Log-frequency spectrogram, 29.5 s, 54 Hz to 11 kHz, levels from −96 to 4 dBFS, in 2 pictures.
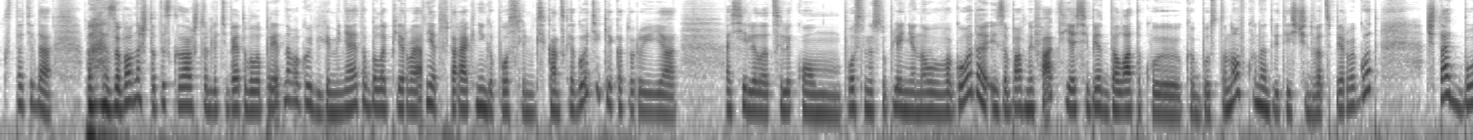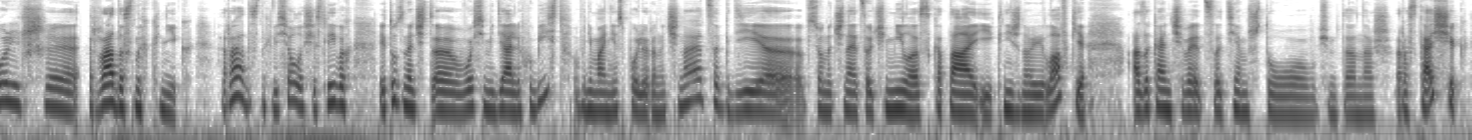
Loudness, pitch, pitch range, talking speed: -27 LUFS, 175 Hz, 165-195 Hz, 160 wpm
